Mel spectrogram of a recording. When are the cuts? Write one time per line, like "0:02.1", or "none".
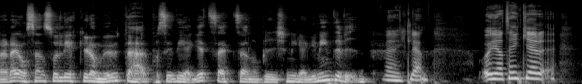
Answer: none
